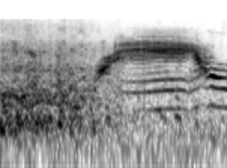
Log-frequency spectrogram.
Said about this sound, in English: I see you have a cat.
